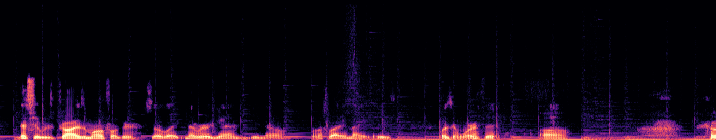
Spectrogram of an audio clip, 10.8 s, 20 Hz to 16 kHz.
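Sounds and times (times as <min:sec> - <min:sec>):
speech: 0:00.3 - 0:09.0
person yawning: 0:09.6 - 0:10.2.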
